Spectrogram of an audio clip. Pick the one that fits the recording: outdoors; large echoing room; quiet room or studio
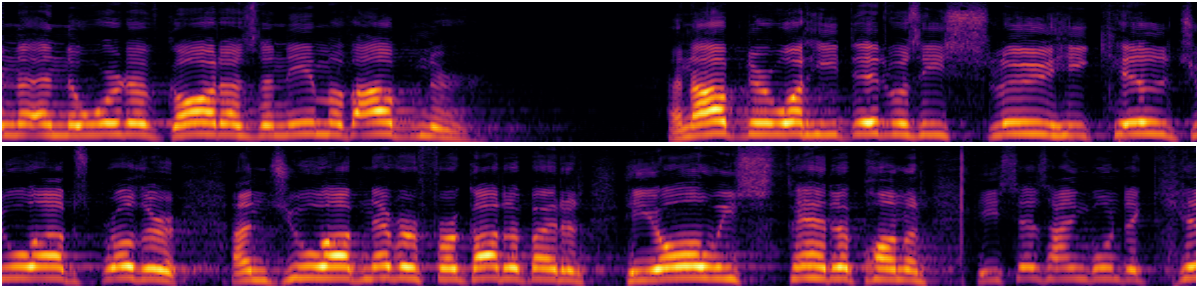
large echoing room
